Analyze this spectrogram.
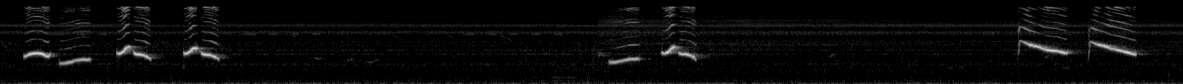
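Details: A female laughingthrush singing, able to produce many different sounds, recorded 13 August 2021; loud, clear whistled phrases of two or three sliding notes come in short bursts separated by pauses of several seconds, over a faint steady high-pitched whine.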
